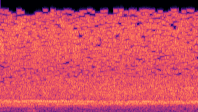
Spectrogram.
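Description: A loud, dense wash of audience applause and cheering from a standing audience at the end of an emotional speech, steady throughout, with shouts and whoops rising from the crowd over continuous clapping.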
